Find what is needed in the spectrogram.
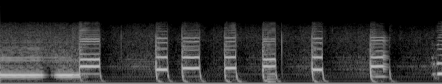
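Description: Electronic radio-show intro jingle: a held chord that ends in a quick upward swoop, then six short electronic tones, each sweeping sharply downward in pitch, about half a second apart.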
